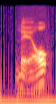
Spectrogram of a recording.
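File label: "liu", Chinese, third tone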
